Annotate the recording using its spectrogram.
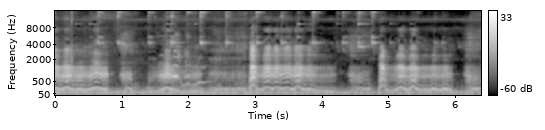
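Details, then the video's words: Puppies at mealtime voice repeated wavy whimpers and growls, each swelling and dipping in pitch, with occasional sharp clicks and chiming noises between them. "Puppies are eating food every day"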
